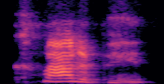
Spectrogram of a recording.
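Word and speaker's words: Klonopin: Ask your doctor for the Clonopin.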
